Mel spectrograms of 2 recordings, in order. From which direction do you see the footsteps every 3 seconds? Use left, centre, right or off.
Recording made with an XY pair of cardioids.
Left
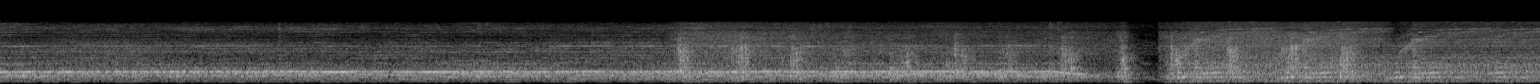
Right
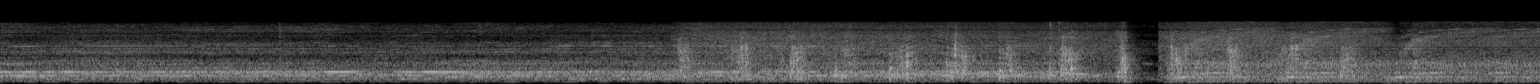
off, off, centre, right, left.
